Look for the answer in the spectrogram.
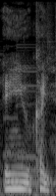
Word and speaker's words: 演幽怪: けどね、他に今に英介さんって人と、山内隆人さんっていう人が出る、園遊会っていう、実話怪談イベントなんですで、まあこれあの、演技の演に幽霊の幽に怪奇の怪って書いて、あの、演遊怪って読むんですけれど、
